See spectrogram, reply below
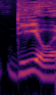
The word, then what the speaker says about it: Dio: Sånn som Dio, er det sånn du uttaler det? – Ja.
